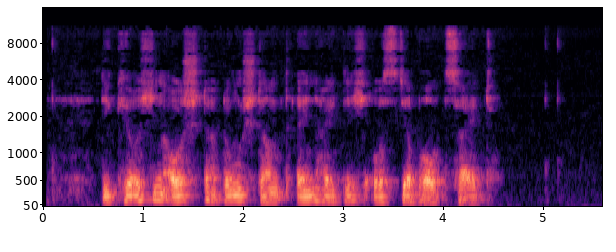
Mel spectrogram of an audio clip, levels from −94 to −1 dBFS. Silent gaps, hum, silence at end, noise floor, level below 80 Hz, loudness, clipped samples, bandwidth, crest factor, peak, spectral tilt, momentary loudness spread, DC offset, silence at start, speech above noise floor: none; none; 1.1 s; -65 dBFS; -52 dBFS; -25 LUFS; under 0.1%; 11.5 kHz; 20 dB; -6 dBFS; -6 dB/octave; 8 LU; under 0.1%; 0.3 s; 42 dB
